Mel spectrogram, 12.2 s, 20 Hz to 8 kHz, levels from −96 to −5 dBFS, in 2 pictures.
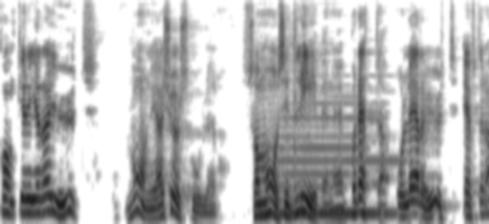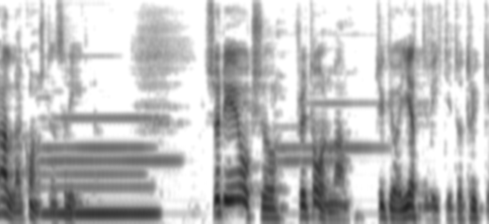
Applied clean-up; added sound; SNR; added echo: classical method Wiener filter.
